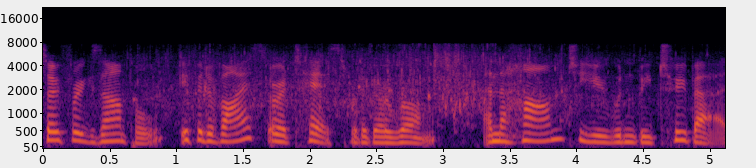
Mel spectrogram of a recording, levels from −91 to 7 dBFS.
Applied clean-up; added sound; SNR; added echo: none; Waves, surf; 17 dB; none.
